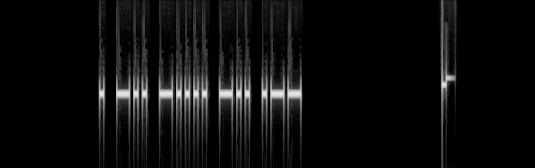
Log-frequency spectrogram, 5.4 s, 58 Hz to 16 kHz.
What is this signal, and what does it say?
Morse code, heard as a keyed tone, about 28 wpm, 700 Hz. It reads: ED6DW
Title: Five Challenging Letter-Number Combinations 28wpm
